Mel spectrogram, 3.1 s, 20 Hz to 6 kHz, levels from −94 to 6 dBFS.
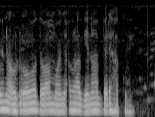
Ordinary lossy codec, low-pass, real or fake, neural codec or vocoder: none; 5.4 kHz; real; none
